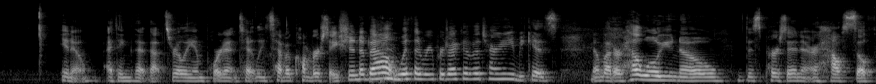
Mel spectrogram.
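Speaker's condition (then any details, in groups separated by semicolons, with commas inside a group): No condition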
